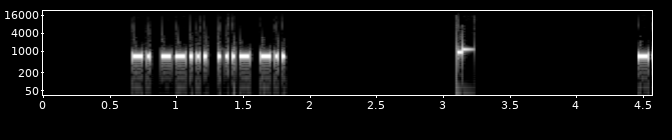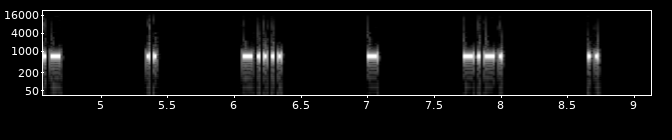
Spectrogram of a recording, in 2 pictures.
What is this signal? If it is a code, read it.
Morse code, heard as a keyed tone, about 44 wpm, spaced as for 17 wpm, 700 Hz. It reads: N7VD KI6TCI
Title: USA Call Signs - 8x Character Spacing - 45wpm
